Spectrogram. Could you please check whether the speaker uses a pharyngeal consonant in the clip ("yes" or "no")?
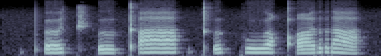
no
